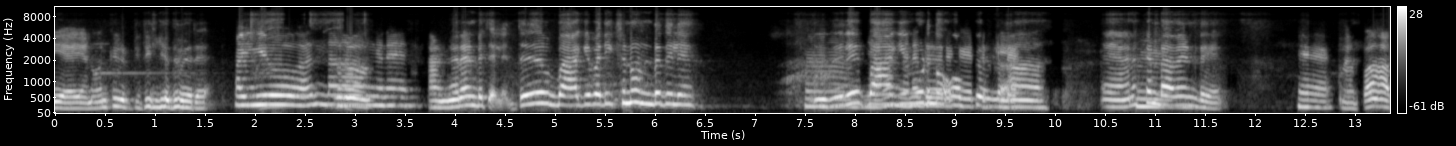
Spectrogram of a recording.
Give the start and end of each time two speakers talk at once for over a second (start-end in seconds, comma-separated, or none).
7.7-9.6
